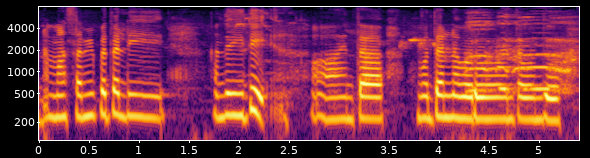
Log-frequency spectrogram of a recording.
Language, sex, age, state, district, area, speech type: Kannada, female, 45-60, Karnataka, Dakshina Kannada, rural, spontaneous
